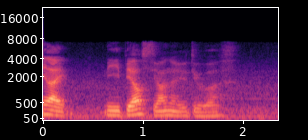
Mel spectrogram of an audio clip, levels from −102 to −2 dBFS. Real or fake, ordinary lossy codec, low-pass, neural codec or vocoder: real; none; 7.2 kHz; none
